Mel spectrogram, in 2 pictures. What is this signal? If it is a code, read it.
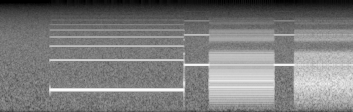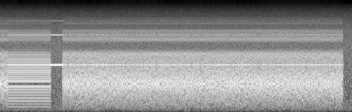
ZX Spectrum tape loading, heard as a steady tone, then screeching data.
